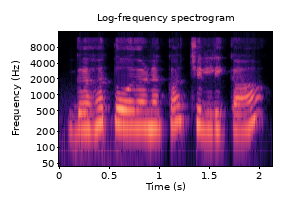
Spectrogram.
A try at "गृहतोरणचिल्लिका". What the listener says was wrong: वो गृहतोरणका नहीं है, गृहतोरण चिल्लिका.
